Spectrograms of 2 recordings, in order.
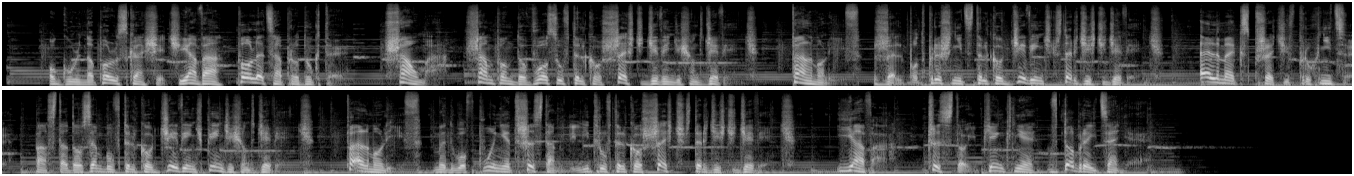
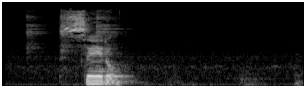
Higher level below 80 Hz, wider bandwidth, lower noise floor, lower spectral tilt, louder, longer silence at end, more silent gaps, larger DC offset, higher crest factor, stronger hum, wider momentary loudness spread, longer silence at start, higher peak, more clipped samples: first, -42 dBFS vs -58 dBFS; first, over 20 kHz vs 15.5 kHz; first, -90 dBFS vs -56 dBFS; about the same, -4 dB/octave vs -3.5 dB/octave; second, -19 LUFS vs -16 LUFS; about the same, 1.7 s vs 1.75 s; neither; neither; about the same, 20 dB vs 20 dB; neither; second, 11 LU vs 16 LU; second, 0.05 s vs 0.6 s; about the same, 0 dBFS vs -2 dBFS; neither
